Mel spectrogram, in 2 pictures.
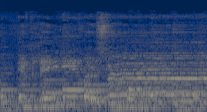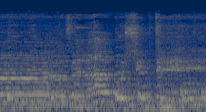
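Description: Live bluegrass band playing a slow song: men singing long held notes over banjo, mandolin, acoustic guitar, upright bass and dobro.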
